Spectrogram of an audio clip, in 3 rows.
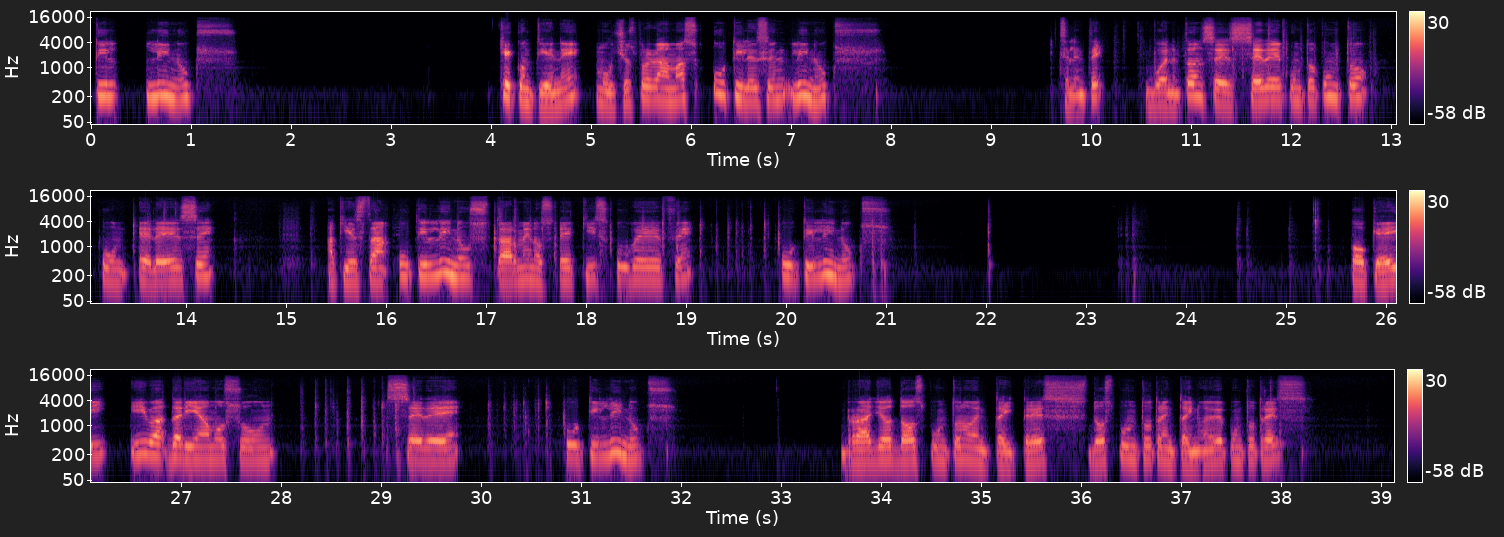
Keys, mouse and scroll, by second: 10.2 click, 11.0-13.9 typing, 16.3-19.8 typing, 20.7 Return, 26.6-30.8 typing, 37.7 Return, 38.8-39.1 typing.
